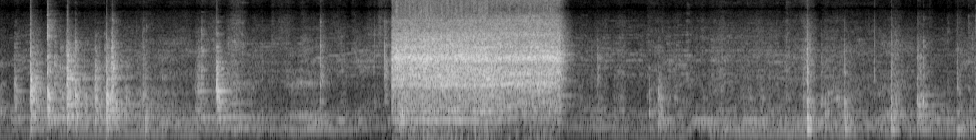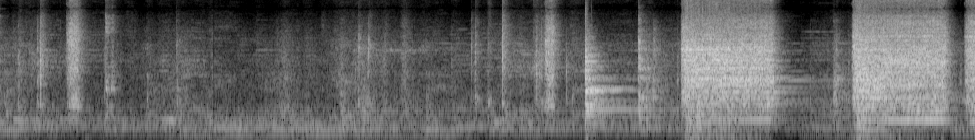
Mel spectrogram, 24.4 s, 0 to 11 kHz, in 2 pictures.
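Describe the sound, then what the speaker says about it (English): A cordless power tool removes the exhaust pipe nuts from the cylinder heads of a Kawasaki FX850V engine on a Wright Stander ZK61 mower, with loud whirring bursts between clinking metal and tool handling noises. "And we'll use the cordless to finish taking them out."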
